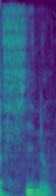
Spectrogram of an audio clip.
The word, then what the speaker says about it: Feen: La parole a été donnée à Fine. Je pense que ça se prononce comme ça, F-E-E-N.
